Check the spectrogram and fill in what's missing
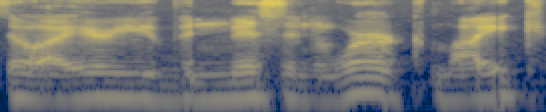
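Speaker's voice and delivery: put-on gravelly voice. Retelling greeting someone from work while in costume: gravelly Boba Fett voice. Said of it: "I talk to him like a gravelly voice".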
